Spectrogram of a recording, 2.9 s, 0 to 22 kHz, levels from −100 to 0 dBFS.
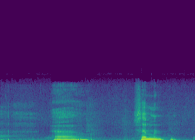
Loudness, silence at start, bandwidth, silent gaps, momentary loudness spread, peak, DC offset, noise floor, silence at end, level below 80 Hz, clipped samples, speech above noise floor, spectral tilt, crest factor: -23 LUFS; 0 s; 9 kHz; none; 21 LU; -6 dBFS; under 0.1%; -54 dBFS; 0.3 s; -36 dBFS; under 0.1%; 33 dB; -8 dB/octave; 18 dB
